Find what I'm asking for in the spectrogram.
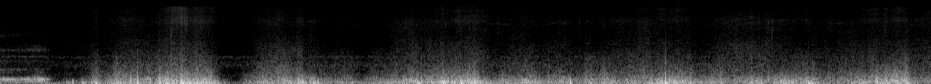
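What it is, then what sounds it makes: Faux fur microphone windscreen being scratched. A fluffy grey-white faux fur windscreen, soft and hollow over a black USB microphone, is scratched and rubbed with long acrylic nails and fingertips. The result is a dense, muffled, low rumbling rustle that swells and fades in repeated strokes, with a brief near-silent gap partway through.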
